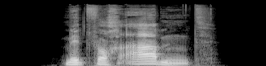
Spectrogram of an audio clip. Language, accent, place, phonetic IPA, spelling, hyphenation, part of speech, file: German, Germany, Berlin, [ˌmɪtvɔχˈʔaːbn̩t], Mittwochabend, Mitt‧woch‧abend, noun, De-Mittwochabend.ogg
- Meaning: Wednesday evening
